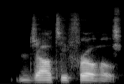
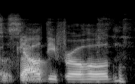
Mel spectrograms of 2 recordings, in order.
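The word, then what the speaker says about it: Hjalte Froholdt: How do we say his name again? This gentleman from Denmark? – Jalti Froholt. – There we go. Jalti Froholt.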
